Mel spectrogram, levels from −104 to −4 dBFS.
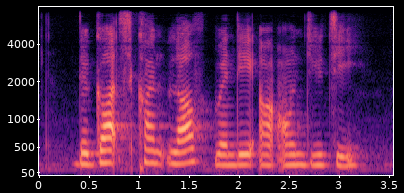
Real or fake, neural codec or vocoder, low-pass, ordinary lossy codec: fake; codec, 44.1 kHz, 7.8 kbps, DAC; 7.2 kHz; none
